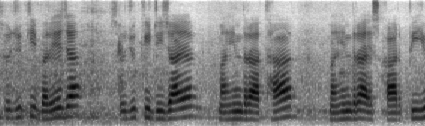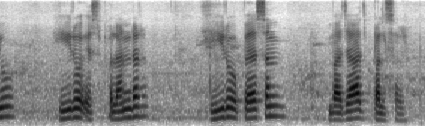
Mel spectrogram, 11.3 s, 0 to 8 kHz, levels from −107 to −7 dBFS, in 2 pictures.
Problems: constant background noise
